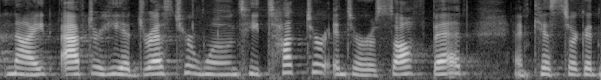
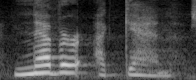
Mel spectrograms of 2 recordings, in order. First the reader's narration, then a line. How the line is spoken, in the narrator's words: she whispered, apologizing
